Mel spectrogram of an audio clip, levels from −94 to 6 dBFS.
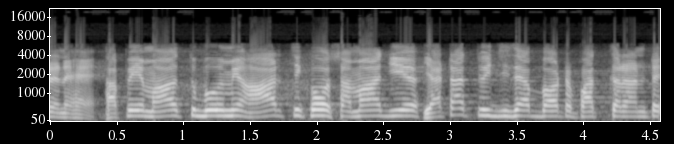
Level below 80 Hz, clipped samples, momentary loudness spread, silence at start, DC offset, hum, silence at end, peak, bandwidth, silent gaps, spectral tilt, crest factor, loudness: -50 dBFS; 0.2%; 4 LU; 0 s; under 0.1%; none; 0 s; 0 dBFS; 12 kHz; none; -5.5 dB/octave; 12 dB; -11 LUFS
